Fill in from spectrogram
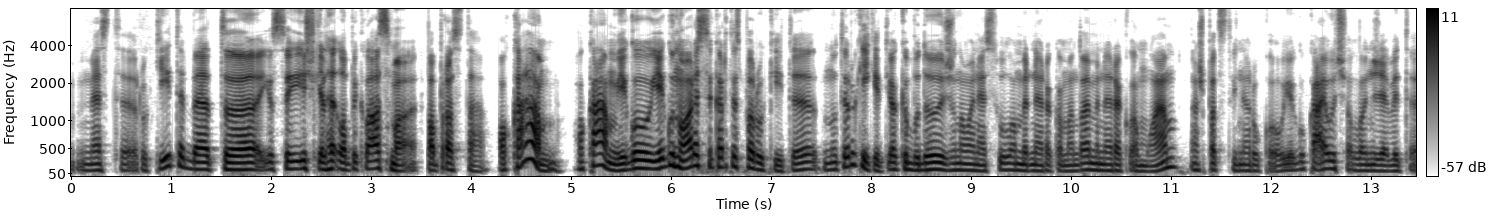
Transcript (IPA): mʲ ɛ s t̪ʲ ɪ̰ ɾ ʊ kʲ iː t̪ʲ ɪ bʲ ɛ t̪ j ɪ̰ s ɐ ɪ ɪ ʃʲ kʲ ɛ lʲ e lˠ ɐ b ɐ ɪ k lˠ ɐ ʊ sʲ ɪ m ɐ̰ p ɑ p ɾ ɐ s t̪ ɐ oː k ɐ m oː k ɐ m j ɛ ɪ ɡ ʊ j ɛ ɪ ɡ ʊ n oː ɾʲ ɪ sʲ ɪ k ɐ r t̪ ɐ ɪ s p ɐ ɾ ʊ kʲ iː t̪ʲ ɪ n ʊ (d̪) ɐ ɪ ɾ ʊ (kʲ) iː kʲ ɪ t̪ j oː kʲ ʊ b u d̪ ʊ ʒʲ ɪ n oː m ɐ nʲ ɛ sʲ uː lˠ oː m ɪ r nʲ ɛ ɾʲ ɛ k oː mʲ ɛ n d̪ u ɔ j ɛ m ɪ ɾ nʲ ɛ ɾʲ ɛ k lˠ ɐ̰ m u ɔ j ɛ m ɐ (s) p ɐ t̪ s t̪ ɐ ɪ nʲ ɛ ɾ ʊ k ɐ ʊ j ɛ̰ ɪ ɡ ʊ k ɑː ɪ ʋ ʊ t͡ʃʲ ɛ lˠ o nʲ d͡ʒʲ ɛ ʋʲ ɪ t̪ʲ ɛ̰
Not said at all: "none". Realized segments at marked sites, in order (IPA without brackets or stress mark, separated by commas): t̪, kʲ, ʃ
